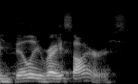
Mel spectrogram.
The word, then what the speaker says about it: Billy Ray Cyrus: Why don't you just say Billy Ray Cyrus?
